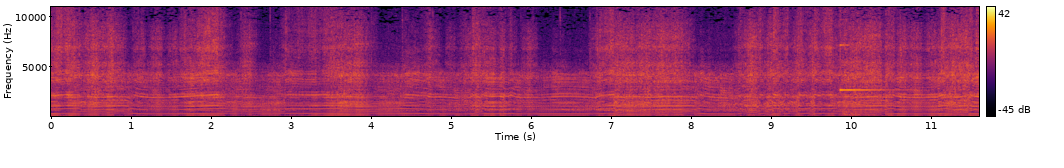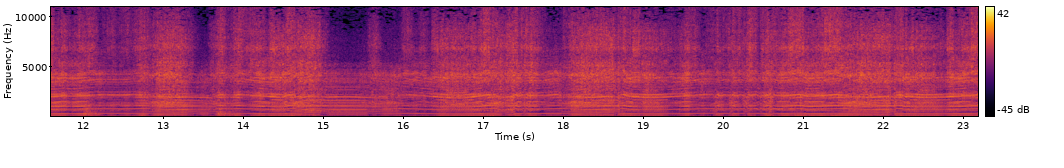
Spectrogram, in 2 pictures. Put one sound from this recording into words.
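A car engine revs hard, its pitch rising and falling with each drift.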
